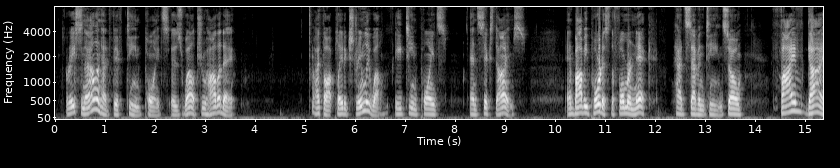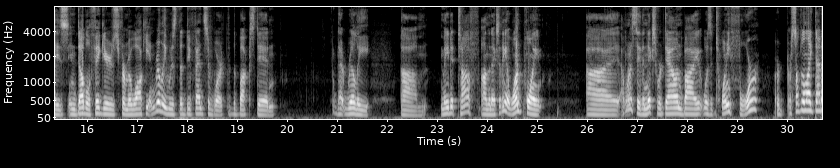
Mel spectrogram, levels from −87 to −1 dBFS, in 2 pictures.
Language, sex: English, male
